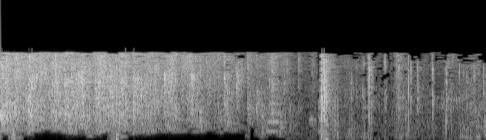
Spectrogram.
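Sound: audience applause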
